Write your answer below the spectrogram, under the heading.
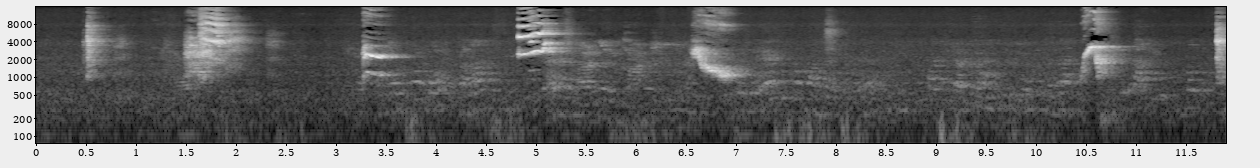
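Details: Grey parrot making sporadic short squawks and falling slurred calls, spaced irregularly, with low background room noise.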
